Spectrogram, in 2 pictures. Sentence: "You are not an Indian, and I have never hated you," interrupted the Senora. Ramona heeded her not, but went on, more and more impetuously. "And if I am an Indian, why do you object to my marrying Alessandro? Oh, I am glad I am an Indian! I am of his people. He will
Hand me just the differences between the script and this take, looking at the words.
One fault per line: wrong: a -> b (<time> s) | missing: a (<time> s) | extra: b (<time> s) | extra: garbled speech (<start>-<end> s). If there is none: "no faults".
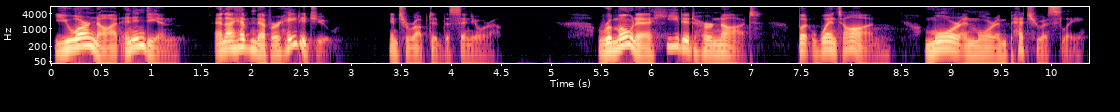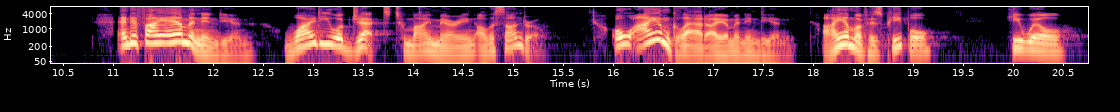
no faults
